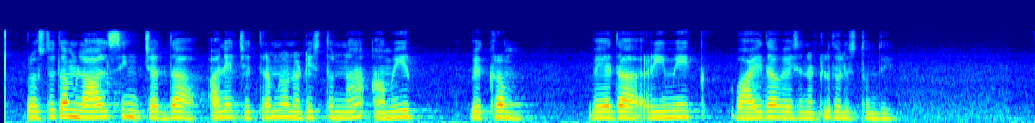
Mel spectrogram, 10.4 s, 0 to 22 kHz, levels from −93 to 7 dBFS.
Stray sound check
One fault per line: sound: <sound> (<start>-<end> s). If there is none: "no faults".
no faults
